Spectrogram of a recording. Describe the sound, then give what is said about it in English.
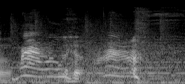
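A cat howls twice in long, wavering yowls that rise and fall in pitch, moderately loud, over a low background hum. “cat is howling right now.”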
